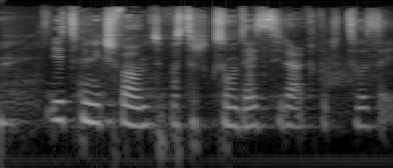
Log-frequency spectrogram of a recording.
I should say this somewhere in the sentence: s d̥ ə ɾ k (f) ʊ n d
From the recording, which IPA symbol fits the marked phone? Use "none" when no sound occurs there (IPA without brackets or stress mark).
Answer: s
